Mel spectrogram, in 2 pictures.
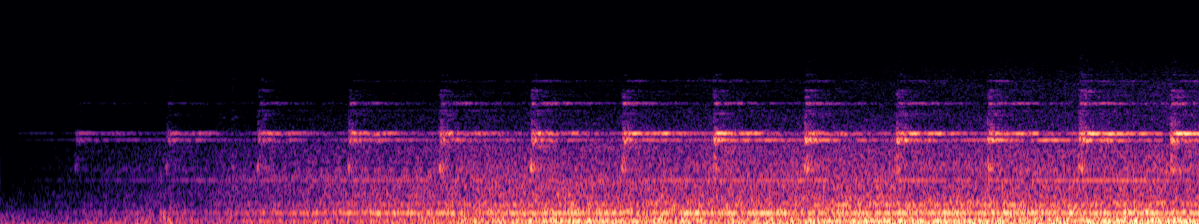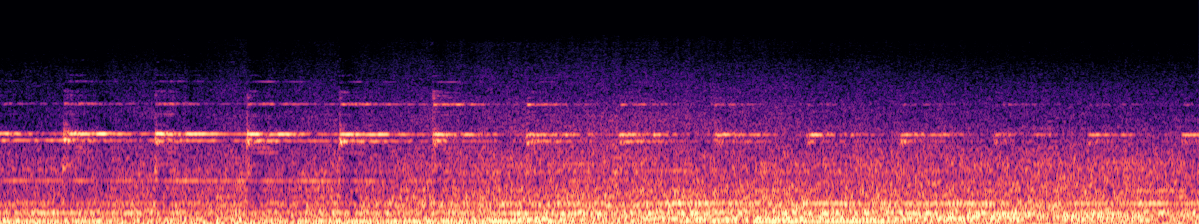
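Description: Siemens Charger diesel-electric locomotive and its passenger train pulling in, the engine and running noise growing louder over the first four seconds and then holding steady. Over it a bell rings about one and a half strokes a second, fading out after about twelve seconds.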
